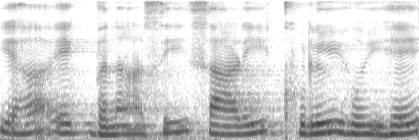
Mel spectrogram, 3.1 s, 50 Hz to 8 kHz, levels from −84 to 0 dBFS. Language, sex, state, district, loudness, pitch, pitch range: Hindi, female, Bihar, Gopalganj, -31 LUFS, 190 Hz, 180-205 Hz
